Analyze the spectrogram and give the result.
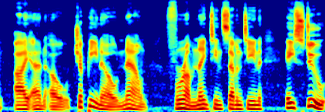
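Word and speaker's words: cioppino: stands for next is chipino chopino it is spelled c-i-o-p-p-i-n-o cipino noun from 1917 a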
